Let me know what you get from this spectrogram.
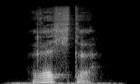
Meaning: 1. right (right hand or side) 2. inflection of Rechter: strong nominative/accusative plural 3. inflection of Rechter: weak nominative singular 4. nominative/accusative/genitive plural of Recht
- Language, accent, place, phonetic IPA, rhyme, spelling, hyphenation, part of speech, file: German, Germany, Berlin, [ˈʁɛçtə], -ɛçtə, Rechte, Rech‧te, noun, De-Rechte.ogg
